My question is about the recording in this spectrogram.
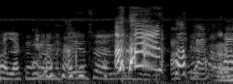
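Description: Excited human voices: brief talk and laughter from a group of people, with a loud, high-pitched exclamation about a second in.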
